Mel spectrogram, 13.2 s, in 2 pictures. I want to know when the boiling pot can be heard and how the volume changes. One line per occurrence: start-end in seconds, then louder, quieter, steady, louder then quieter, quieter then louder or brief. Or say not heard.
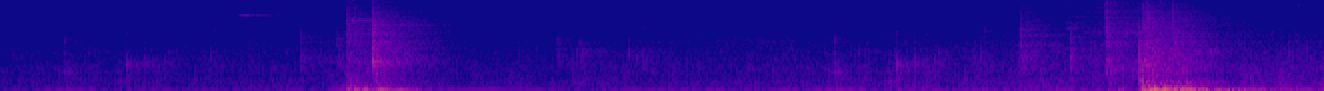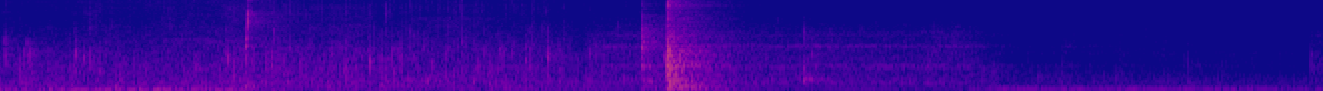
0.0-13.1 louder then quieter.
